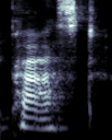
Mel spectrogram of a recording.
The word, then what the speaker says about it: past: didn't like to travel ah the T past in the past I did not hear the T in the past I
